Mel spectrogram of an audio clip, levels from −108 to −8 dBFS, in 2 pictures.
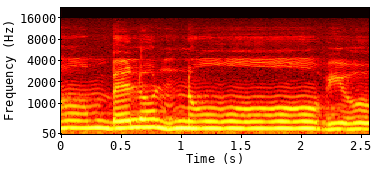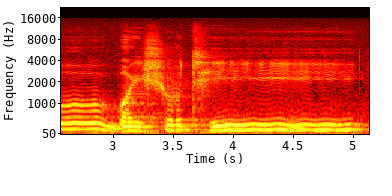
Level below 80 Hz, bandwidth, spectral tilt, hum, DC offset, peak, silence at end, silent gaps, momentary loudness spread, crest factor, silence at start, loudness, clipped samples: -56 dBFS; 12 kHz; -7 dB/octave; none; under 0.1%; -14 dBFS; 0 s; none; 5 LU; 14 dB; 0 s; -28 LUFS; under 0.1%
